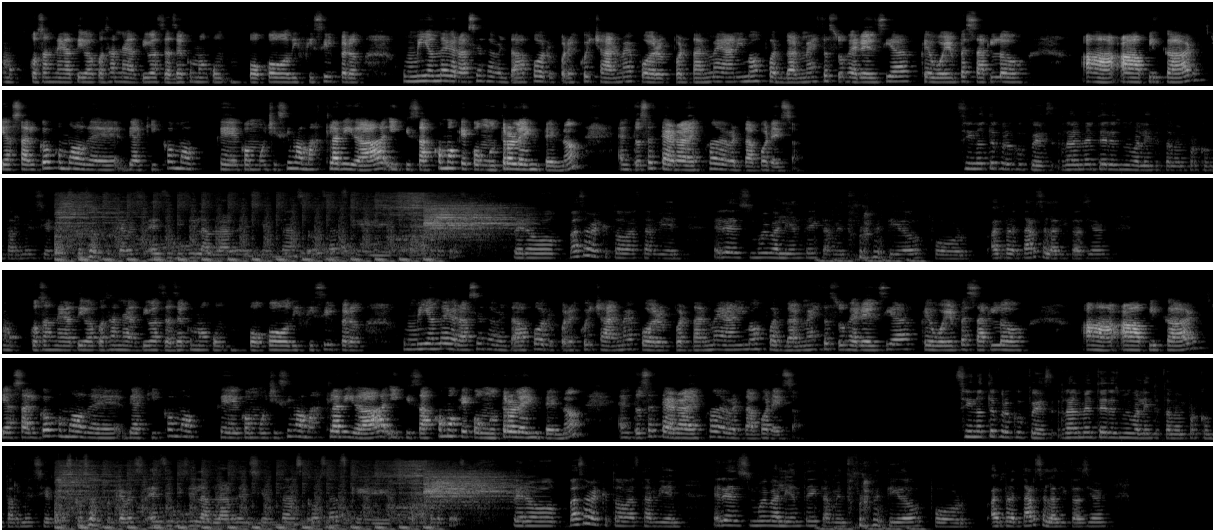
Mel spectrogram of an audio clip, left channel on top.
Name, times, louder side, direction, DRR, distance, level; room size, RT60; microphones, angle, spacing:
voice 1, 0.0-13.5 13.8-14.0 14.3-20.0, left 3 dB, 80° left, 4 dB, 0.7 m, -34 dB
voice 2, 21.7-35.5, right 3 dB, 75° right, 1 dB, 0.7 m, -43 dB
sound 1, 24.7-29.6 32.3-33.4, equal, 5° left, 0.4 m, -40 dB
2.7 x 2.0 x 2.8 m, 0.25 s
head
